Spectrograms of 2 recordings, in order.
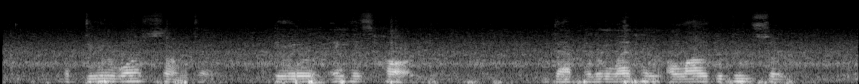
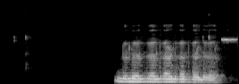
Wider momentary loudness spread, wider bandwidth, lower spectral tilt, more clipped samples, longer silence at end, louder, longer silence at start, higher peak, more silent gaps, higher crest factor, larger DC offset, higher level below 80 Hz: first, 19 LU vs 6 LU; first, 10.5 kHz vs 6.8 kHz; first, -9 dB/octave vs -7 dB/octave; neither; about the same, 0 s vs 0 s; about the same, -17 LUFS vs -17 LUFS; second, 0.05 s vs 1.15 s; first, 0 dBFS vs -4 dBFS; neither; about the same, 18 dB vs 16 dB; neither; first, -34 dBFS vs -58 dBFS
